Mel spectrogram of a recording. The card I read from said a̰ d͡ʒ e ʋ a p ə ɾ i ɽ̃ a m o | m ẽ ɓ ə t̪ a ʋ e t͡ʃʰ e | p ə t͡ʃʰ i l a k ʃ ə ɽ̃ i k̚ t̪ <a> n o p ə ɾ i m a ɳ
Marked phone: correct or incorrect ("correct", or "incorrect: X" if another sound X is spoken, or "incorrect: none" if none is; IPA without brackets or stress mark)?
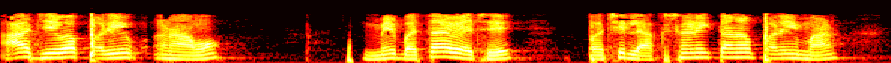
correct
